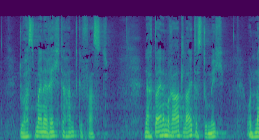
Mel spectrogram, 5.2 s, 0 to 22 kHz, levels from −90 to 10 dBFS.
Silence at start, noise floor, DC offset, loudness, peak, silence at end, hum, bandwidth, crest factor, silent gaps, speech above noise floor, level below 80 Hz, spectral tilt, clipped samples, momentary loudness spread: 0.15 s; -37 dBFS; under 0.1%; -17 LUFS; 0 dBFS; 0 s; none; 14 kHz; 18 dB; none; 21 dB; -50 dBFS; -5 dB/octave; under 0.1%; 19 LU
